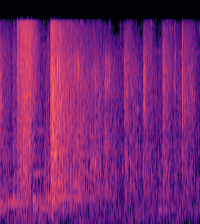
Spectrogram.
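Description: Water splashes underfoot.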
